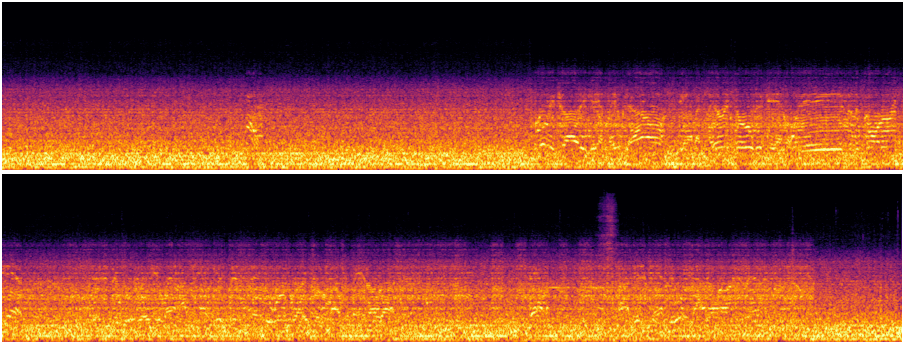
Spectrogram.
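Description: Tyres hiss on a wet road surface.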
